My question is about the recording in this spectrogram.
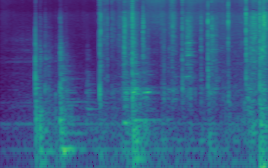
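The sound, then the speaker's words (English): A Narcan vending machine at the entrance of the Ralph Ellison Library in Oklahoma City runs with a low mechanical hum, broken by a series of irregular clunks and rattling thunks as parts shift inside. No one speaks. “Okay, walked up to the vending machine.”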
